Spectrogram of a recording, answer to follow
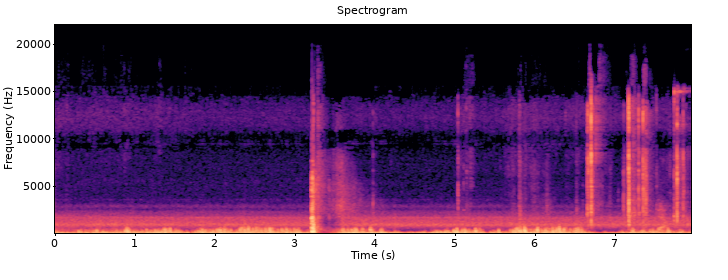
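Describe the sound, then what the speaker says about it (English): A single sharp rifle shot rings out from an unsuppressed North Reach Manufacturing rifle that is gassed for suppressor use, the one loud crack standing out over steady outdoor wind and low rumble, with no talking. "This gun is gassed to run with a suppressor, so it's probably not going to cycle super well without it."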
